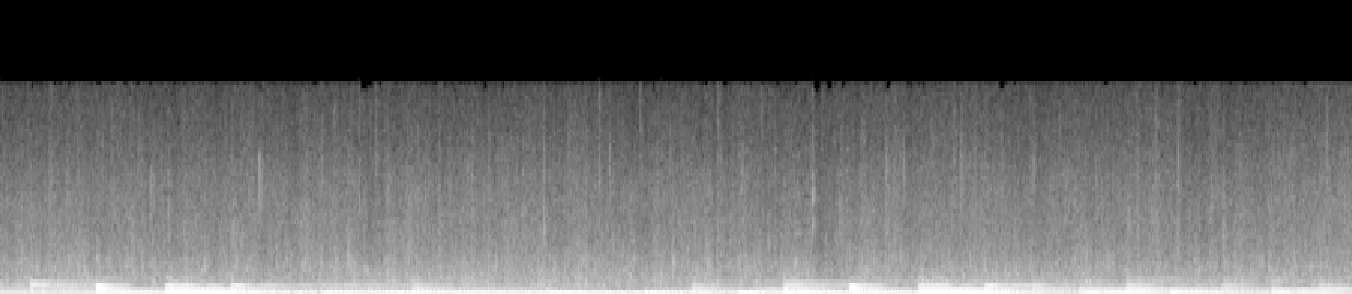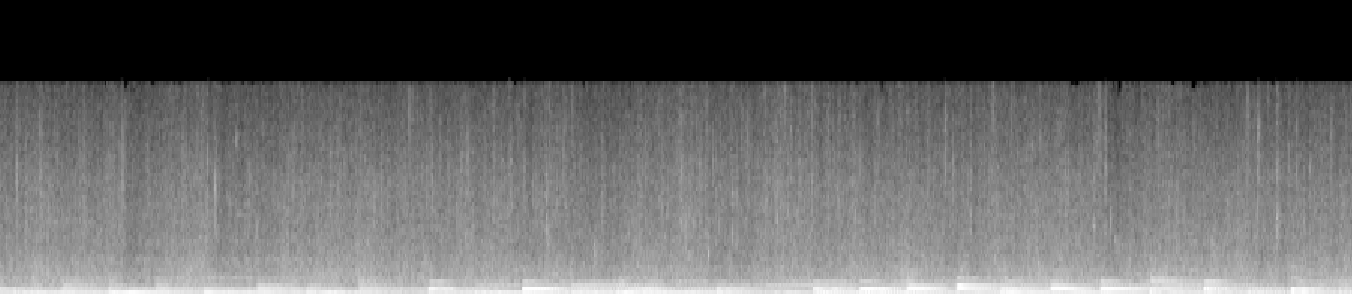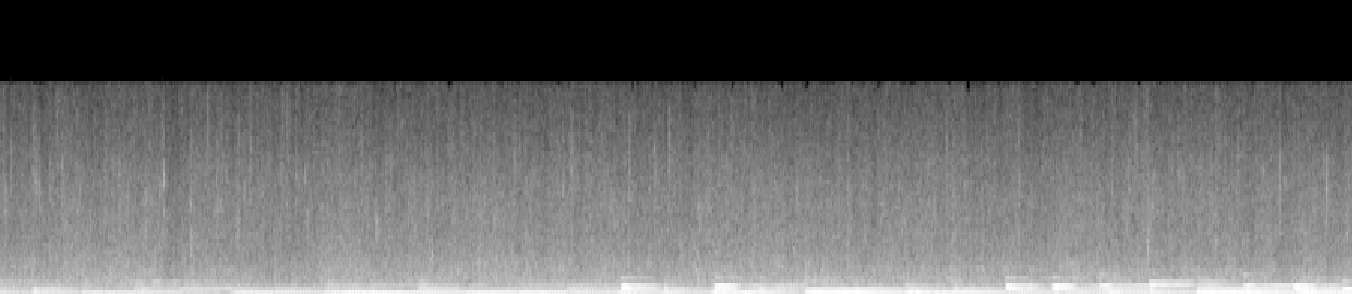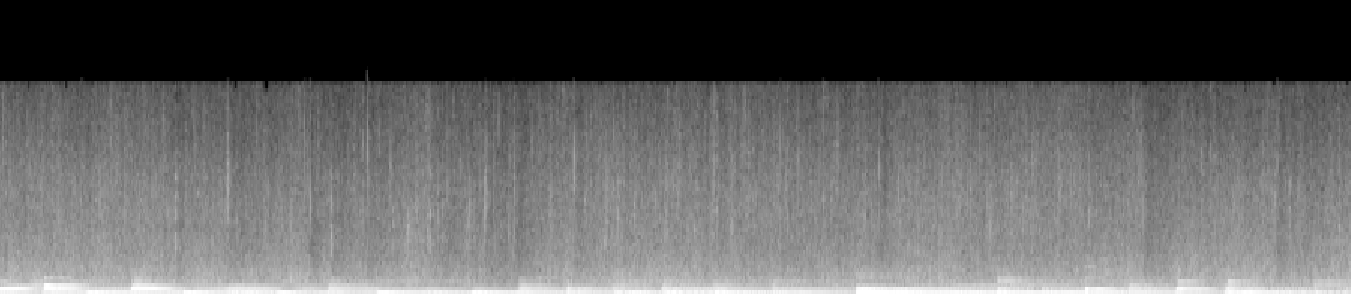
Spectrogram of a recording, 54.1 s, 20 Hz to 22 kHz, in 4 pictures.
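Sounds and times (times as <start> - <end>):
soft piano music: 0.0 - 54.0
steady rain: 0.0 - 54.0.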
